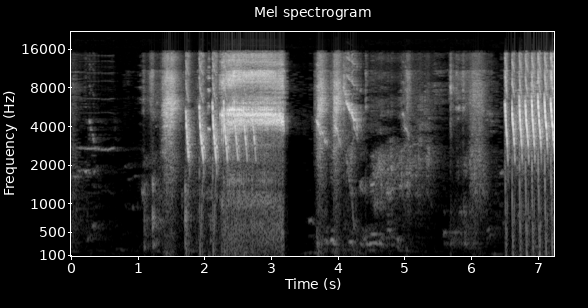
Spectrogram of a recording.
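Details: Weaver master song for training caged pet birds: a loud, sustained buzzy wheeze broken by sharp ticking notes, then a rapid train of clicking chirps at the end.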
